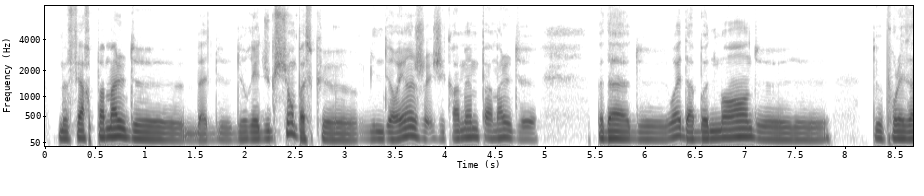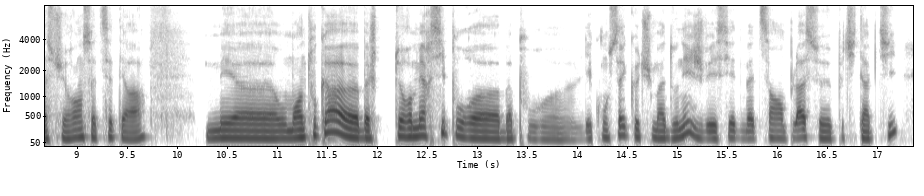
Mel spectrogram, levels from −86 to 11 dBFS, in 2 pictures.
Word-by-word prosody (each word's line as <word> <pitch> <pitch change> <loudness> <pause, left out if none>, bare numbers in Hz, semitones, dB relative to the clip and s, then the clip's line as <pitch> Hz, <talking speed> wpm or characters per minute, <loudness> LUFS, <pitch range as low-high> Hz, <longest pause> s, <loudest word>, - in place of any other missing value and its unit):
me 110 - +1
faire 115 +3 -1
pas 125 - 0
mal 135 0 +5
de, 100 -5 0
bah, 90 0 -7
de 90 +1 -10
de 95 +2 -7
réduction. 105 - -2
Parce 100 -10 -1
que, 90 -4 -3
mine 105 +1 -4
de 105 - -4
rien 115 +9 +3
j'ai 120 -7 -4
j'ai 105 +1 -12
quand 110 +1 -4
même 125 +2 0
pas 115 -2 -5
mal 115 +2 -1
de 100 -2 -7 0.6
bah, 110 - 0
d'a 110 -2 +4
de 100 0 -7 0.2
ouais 125 +7 0
d'abonnement 115 +4 +3
de 125 -4 -3
de 95 -2 -3 0.4
de 115 - -3
pour 110 +1 -1
les 105 -1 +3
assurances 110 +4 -1
et 115 - 0
cetera, 110 -1 -3 0.6
mais 120 +2 +3
heu, 115 -1 +5
ou 110 0 +3
m'en 120 +2 +5
tout 145 +5 -3
cas, 180 -6 +6
heu, - - +6
bah, 115 -1 +3
je 110 - -9 0.2
te 140 - +4
remercie 135 +7 +2
pour, 120 -7 +2
heu, 105 -1 +4
bah, 105 +1 -2
pour, 100 -3 -10
heu, 95 0 -16
les 105 - -5
conseils 135 +7 -4
que 130 - -4
tu 125 - -9
m'as 110 -1 0
donnés. 125 - 0
Je 125 -8 -3
vais 110 - +2
essayer 110 +2 -2
de 110 - -19
mettre 110 0 -3
ça 115 - -4
en 115 -1 -2
place, 120 +3 -1
heu, 110 -1 +1
petit 105 +2 -12
à 110 - +2
petit, 165 - -7
110 Hz, 235 wpm, -24 LUFS, 100-120 Hz, 0.6 s, cas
